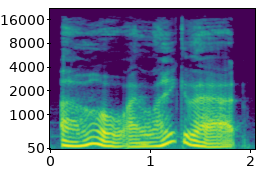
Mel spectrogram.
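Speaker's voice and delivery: slow soft pleased murmur; a quiet, appreciative tasting voice; slow quiet savoring. Retold or imitated. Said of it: "It's more like".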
